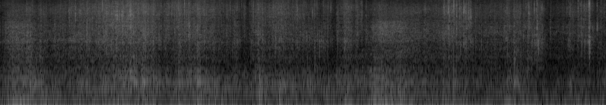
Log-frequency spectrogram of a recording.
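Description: Hands with long red nails grab, press and crush handfuls of brittle pink and yellow dried soap shavings from a pile. The result is a continuous dry, crunchy crumbling and crackling that is mostly bright and high-pitched, with a few sharper crackles toward the end.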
